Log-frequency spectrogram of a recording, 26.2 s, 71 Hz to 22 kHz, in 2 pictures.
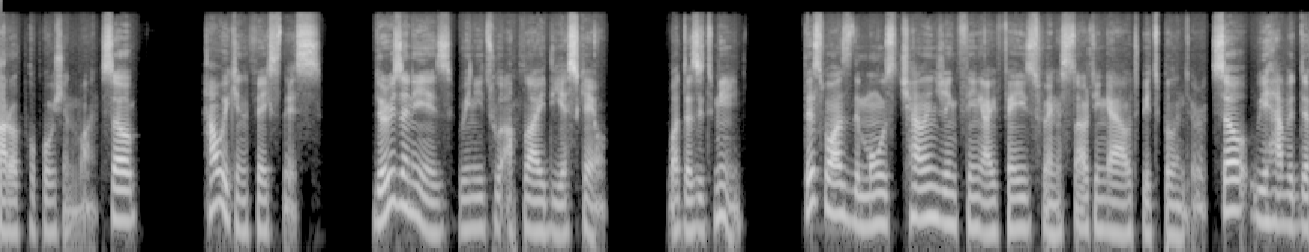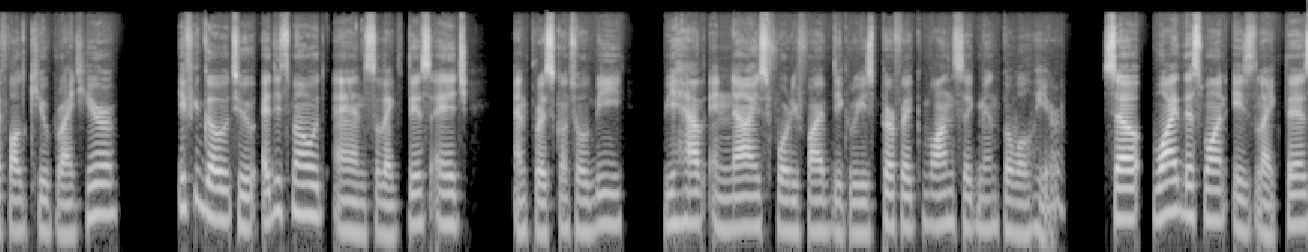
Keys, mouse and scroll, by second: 1.0-3.6 middle drag, 12.0 click, 12.6-13.2 scroll down 3, 13.2-15.3 shift+middle drag, 15.3 click, 15.9 Tab, 16.7 click, 17.5-18.8 middle drag, 18.8 ctrl+b, 20.3-21.9 middle drag, 21.9-23.8 scroll up 4, 23.8 scroll down 3, 24.0-25.6 middle drag, 25.6 ctrl+z.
